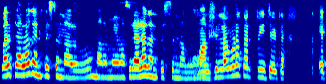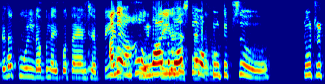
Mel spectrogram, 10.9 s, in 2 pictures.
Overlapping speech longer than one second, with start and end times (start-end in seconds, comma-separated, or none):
none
